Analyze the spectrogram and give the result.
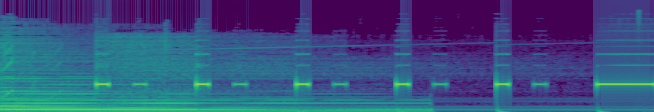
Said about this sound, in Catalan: senyals horàries, arribem a la una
